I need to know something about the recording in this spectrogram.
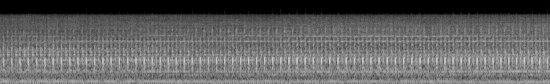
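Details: '93 Eagle Talon turbo, stock 4G63 7-bolt engine, idling with a steady, sharp knock; confirmed spun/worn connecting rod bearing, with play found between rod and crankshaft after removing the oil pan; piston play shown by screwdriver test.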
